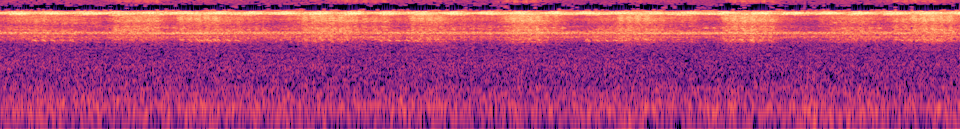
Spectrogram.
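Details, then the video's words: Crickets calling at night in a relaxing sleep soundscape: a dense, high-pitched shimmering chorus that swells in soft pulses about once a second over a faint low rumble. "suara jangkrik malam"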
